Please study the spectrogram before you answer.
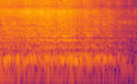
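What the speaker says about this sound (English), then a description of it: "Almost like a traditional commercial toilet flush rather than a tank toilet flush." A Zurn commercial-style toilet in an Aloft hotel bathroom in Orlando flushes with a loud, powerful, sustained rushing whoosh of water that tapers off at the end, heard close and alone.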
